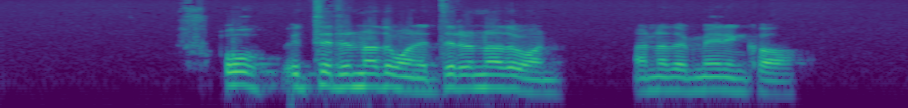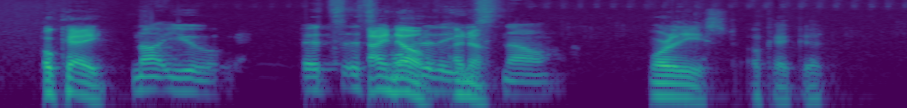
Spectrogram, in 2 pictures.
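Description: A second young man answers over an online call.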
